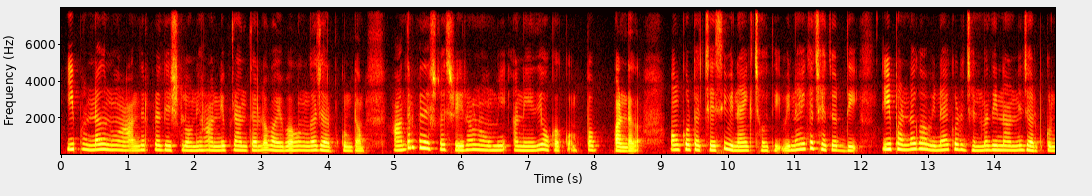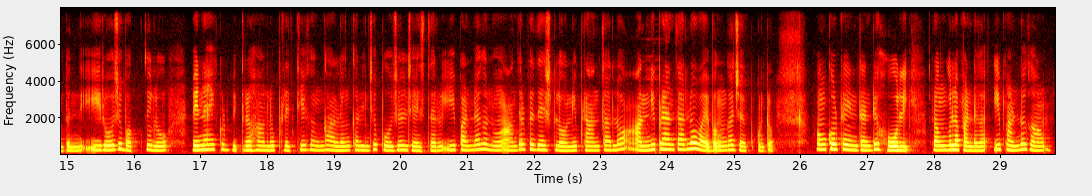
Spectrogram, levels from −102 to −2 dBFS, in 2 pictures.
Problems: none marked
